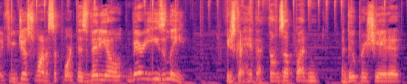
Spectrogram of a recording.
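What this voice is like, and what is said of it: Tired, strained voice giving out. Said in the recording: “I'm tired. I'm losing my voice apparently.”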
